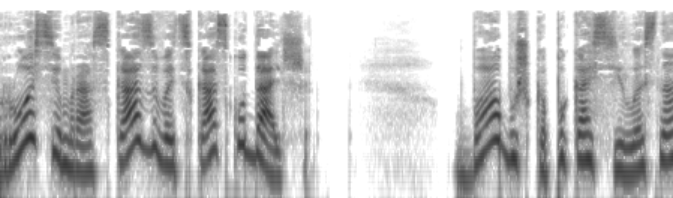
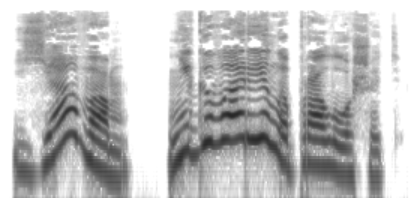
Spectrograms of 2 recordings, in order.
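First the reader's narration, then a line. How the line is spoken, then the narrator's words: Perfectly calm statement. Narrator (Russian): Бабушка совершенно спокойно нам заявляет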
